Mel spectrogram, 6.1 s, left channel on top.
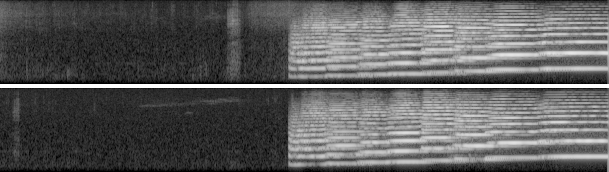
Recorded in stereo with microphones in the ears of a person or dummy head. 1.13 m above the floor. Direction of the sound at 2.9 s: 80° right.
